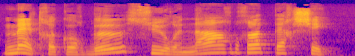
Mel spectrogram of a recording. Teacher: Dans la récitation des vers, on prononce tout le E caduc pour la quantité des syllabes voulues.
